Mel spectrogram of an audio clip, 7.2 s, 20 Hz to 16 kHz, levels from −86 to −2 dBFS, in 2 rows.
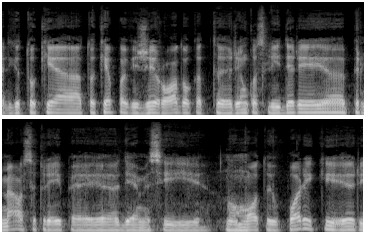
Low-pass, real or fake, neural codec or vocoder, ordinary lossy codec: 14.4 kHz; real; none; MP3, 64 kbps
